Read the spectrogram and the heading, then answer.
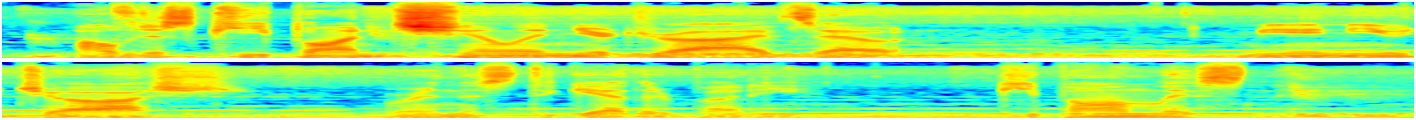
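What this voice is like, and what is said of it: Smooth, relaxed radio voice. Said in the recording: “I have my smooth radio voice, you know? Is that what it is? Smooth radio voice.”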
